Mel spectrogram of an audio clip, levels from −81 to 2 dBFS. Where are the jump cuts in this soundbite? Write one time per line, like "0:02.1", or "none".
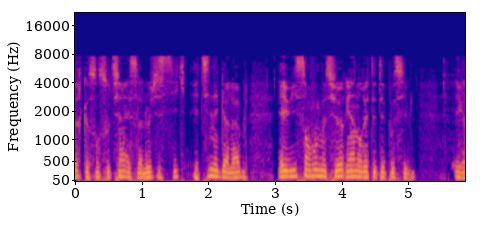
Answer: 0:00.9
